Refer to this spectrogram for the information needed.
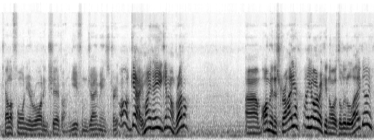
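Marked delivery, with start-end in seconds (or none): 2.4-7.4 high, bright burst of delighted hello; excited greeting. Real, not acted. Excitedly greeting a recognised viewer.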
